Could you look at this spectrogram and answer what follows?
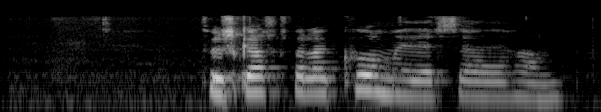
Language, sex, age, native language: Icelandic, female, 11, Icelandic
